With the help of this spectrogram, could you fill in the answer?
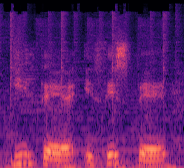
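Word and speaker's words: hice: totally different ather is ise so this is silent age guys so take note of that we don't we do not say he say he says it's silent h okay just like okay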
